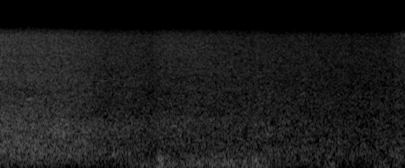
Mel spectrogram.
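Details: Steady rushing river water dominates throughout, a broad even hiss with no animal voices, recorded on a body-rafting trip along the Citumang river in Pangandaran.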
